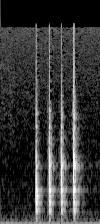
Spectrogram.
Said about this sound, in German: Kaum war die alte Geiß aus dem Haus, klopfte es an die Tür.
